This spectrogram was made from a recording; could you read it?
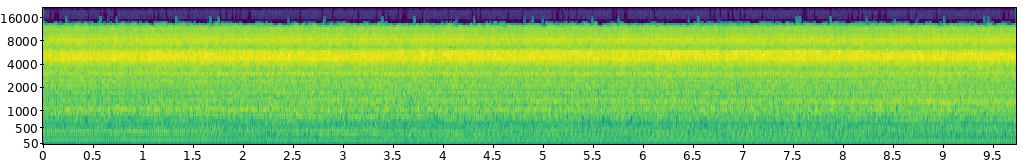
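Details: Ford Escape 2.5 XLT (2008-2012 second generation) at idle, serviced for belt tensioner and grooved pulley grinding/squealing: smooth, even idle with a steady hum and no squeal or grinding from the belt drive, normal idle.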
